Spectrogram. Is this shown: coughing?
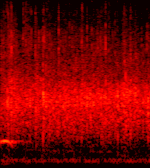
no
